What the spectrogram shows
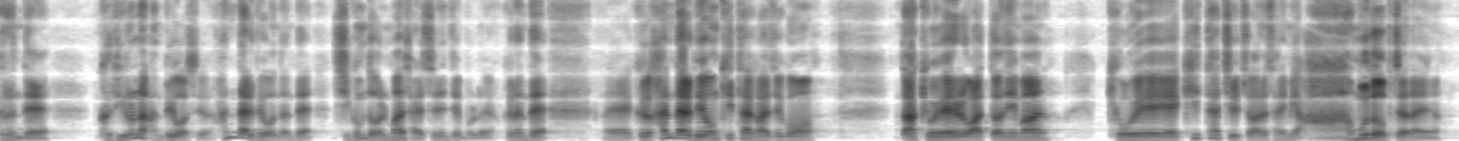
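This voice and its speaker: On a very clean recording with a silent background, a man speaks fairly quickly in a fairly high pitch with a bright, sharp tone. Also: lively intonation. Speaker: senior pastor. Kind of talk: sermon. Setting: church.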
